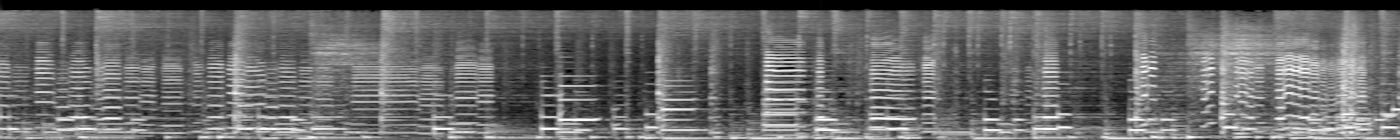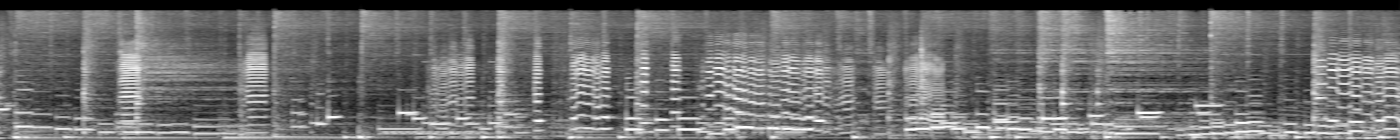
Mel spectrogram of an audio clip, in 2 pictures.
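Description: Jazz group playing: saxophone and guitar lines over bass and drum kit, with no break.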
